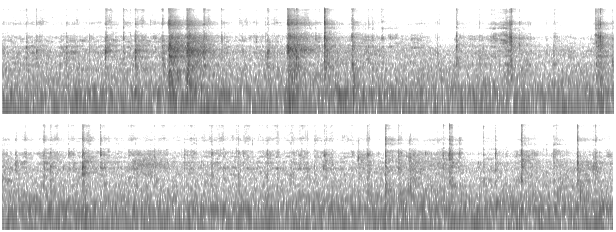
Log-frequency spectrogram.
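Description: Wire whisk stirring melted chocolate and milk in a large stainless-steel pot while butter melts into it, the metal wires scraping and clicking against the pot at irregular moments.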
